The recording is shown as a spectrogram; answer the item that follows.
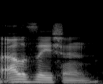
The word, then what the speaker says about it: Alicization: So that's the start, basically the start of Aciliacization or whatever it's called. – Alicization. Yeah, I think I said it right that time.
